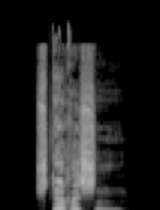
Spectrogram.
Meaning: inflection of störrisch: 1. strong genitive masculine/neuter singular 2. weak/mixed genitive/dative all-gender singular 3. strong/weak/mixed accusative masculine singular 4. strong dative plural
- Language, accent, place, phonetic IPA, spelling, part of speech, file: German, Germany, Berlin, [ˈʃtœʁɪʃn̩], störrischen, adjective, De-störrischen.ogg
